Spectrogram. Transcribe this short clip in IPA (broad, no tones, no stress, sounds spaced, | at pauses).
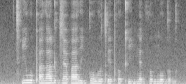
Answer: t͡sʼ i w ʊ pʼ a ð a ɖ o ɡ z æ p a ð i ɡ k o w ʊ tʼ e pʰ ɤ kʼ i ɡ ŋ ɛ ɡ θ o ɡ ŋ o ɡ ɤ ɡ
